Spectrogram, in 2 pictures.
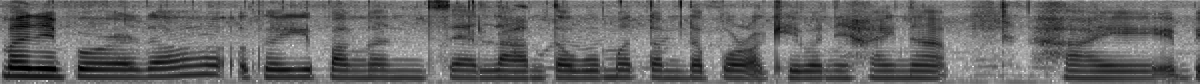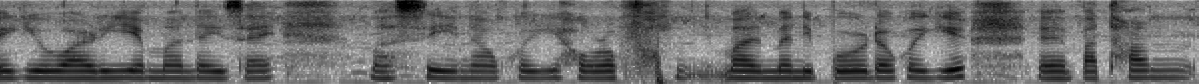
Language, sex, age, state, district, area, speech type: Manipuri, female, 18-30, Manipur, Thoubal, rural, spontaneous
